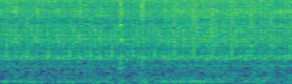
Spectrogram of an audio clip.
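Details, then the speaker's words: Honda City petrol engine with CNG fitting, misfire complaint: with a second ignition coil unplugged during a coil-by-coil test, idle turns lumpy and stumbling and vibration increases; coil one was leaking current and burnt. "अब देखिए engine कैसे sound भी change हो गया और vibration भी ज्यादा देखिए।"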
